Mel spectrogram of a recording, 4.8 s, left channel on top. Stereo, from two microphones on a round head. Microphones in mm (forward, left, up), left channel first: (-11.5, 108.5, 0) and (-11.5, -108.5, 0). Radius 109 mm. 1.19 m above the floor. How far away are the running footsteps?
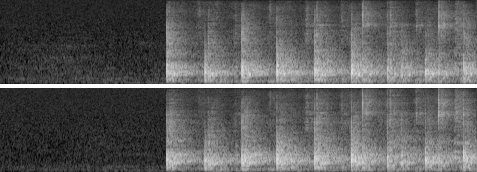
About 1.7 m.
